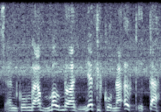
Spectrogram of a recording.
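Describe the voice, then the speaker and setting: A woman's voice: medium pitch, lively intonation, fairly quick, slight background noise, lightly acted. A woman playing a reproachful, exclaiming older mother in a radio drama. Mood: indignant, scolding. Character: scolding older mother, indignant at her son.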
